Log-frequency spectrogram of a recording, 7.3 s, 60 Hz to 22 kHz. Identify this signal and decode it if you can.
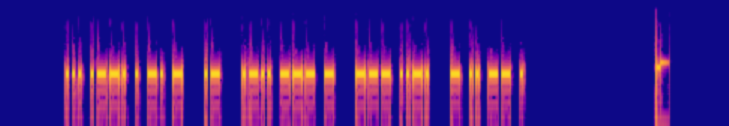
Morse code, heard as a keyed tone, about 39 wpm, 700 Hz. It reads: SPENT A LOT OF TIME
